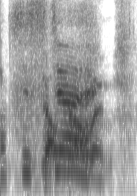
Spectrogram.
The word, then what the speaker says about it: Saldralans: and underlines Saldralans with the phonetic pronunciation. – Right, Saldralans.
